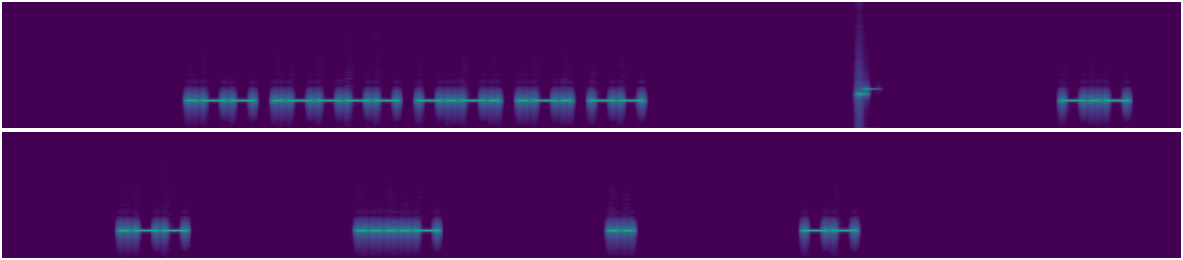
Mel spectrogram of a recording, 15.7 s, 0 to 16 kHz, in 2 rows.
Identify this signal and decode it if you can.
Morse code, heard as a keyed tone, about 25 wpm, spaced as for 11 wpm, 700 Hz. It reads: W1CRM KW4IM
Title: USA Call Signs - 5 Characters - 8x Character Spacing - 25wpm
